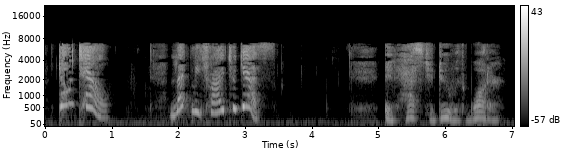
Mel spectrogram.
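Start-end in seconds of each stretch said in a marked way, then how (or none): 5.1-6.8 whispering. Mole answers Mouse, who wants to guess his surprise: whispered. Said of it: "whispered Mole".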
